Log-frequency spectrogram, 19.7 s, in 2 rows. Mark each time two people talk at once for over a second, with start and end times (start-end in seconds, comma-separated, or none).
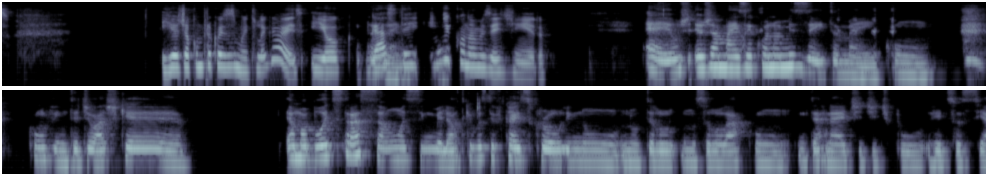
none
